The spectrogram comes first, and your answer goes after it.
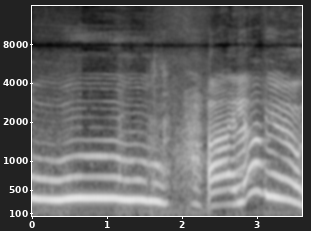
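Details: Kaiser, an Alaskan Husky asked to speak, holds a long steady howl that drops at the end, then gives two rising and falling talking howls, loud and close, with a person's voice coaxing nearby.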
